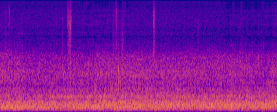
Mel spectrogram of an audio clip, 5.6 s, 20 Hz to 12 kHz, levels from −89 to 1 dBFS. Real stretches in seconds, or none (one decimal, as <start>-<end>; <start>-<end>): 0.0-1.6; 2.6-4.5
